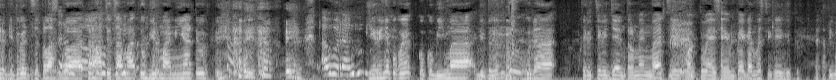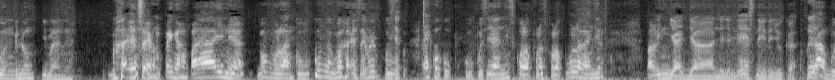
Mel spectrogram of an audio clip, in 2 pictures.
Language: Indonesian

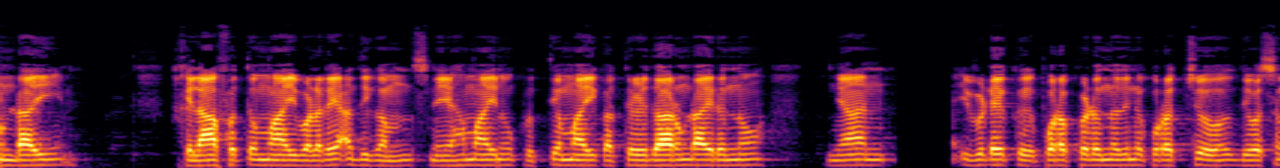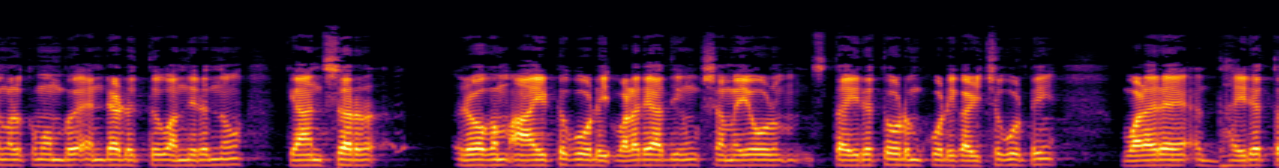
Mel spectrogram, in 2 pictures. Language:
Malayalam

